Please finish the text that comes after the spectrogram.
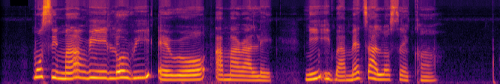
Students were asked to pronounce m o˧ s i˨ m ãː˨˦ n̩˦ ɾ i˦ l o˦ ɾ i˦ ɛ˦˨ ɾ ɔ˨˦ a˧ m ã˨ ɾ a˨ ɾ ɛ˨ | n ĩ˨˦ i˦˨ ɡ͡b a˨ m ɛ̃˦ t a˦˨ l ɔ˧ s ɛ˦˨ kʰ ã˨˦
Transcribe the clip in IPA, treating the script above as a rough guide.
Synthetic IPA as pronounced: m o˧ s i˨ m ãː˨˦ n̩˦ ɾ i˦ l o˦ ɾ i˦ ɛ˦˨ ɾ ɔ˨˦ a˧ m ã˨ ɾ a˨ l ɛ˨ | n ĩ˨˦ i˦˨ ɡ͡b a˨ m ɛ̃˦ t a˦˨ l ɔ˧ s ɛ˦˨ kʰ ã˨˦

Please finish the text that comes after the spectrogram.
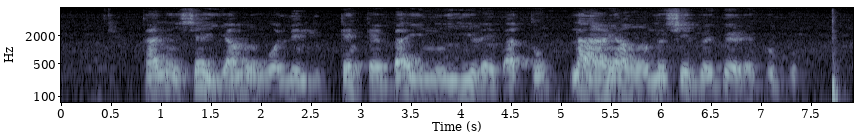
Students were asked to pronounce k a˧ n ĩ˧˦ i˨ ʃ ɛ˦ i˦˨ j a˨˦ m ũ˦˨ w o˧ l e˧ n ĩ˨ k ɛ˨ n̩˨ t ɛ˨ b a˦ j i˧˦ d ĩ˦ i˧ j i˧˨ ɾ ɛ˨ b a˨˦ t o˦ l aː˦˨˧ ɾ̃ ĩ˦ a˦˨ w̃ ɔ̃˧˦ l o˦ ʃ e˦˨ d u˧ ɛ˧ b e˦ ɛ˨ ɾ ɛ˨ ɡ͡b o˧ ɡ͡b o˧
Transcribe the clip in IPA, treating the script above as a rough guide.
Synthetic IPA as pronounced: k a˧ n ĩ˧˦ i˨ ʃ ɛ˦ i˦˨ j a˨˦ m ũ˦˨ w ɔ˧ l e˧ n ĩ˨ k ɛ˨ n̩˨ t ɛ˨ b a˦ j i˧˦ n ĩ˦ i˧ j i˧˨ ɾ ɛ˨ b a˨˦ t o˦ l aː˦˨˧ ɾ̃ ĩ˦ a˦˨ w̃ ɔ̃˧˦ l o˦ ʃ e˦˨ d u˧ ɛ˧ ɡ͡b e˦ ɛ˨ ɾ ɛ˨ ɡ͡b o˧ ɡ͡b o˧

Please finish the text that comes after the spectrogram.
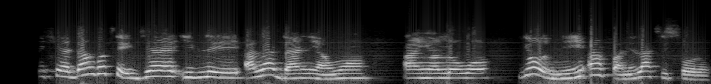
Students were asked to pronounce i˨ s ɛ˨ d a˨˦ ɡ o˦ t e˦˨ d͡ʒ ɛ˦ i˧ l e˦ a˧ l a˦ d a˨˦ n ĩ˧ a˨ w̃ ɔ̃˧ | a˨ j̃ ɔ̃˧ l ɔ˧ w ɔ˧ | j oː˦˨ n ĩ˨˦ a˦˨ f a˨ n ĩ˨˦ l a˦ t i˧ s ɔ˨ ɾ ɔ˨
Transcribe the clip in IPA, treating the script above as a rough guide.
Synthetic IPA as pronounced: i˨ ʃ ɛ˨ d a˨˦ ɡ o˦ t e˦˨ d͡ʒ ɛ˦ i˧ l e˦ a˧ l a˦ d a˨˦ n ĩ˧ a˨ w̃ ɔ̃˧ | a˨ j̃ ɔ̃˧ l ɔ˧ w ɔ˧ | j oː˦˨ n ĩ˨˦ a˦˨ f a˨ n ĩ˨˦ l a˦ t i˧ s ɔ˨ ɾ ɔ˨

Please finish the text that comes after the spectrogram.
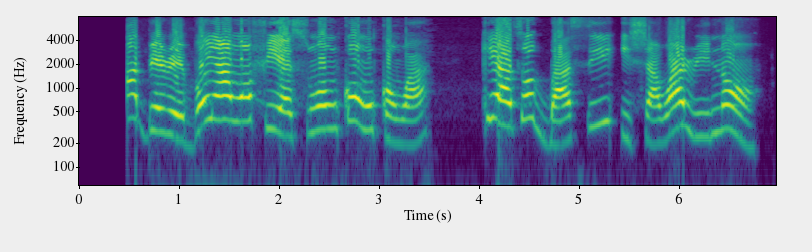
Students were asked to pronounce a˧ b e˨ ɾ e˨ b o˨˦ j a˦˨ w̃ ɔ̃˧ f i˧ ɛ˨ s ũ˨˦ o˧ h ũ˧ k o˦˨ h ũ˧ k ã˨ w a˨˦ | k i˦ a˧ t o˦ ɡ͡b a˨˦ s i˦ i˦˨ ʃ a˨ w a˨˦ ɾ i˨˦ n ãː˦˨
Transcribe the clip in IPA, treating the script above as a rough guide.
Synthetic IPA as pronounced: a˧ b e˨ ɾ e˨ b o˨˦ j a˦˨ w̃ ɔ̃˧ f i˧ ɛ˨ s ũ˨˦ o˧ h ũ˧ k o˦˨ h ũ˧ k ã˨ w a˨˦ | k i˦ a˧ t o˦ ɡ͡b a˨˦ s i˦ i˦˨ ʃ a˨ w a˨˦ ɾ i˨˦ n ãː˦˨

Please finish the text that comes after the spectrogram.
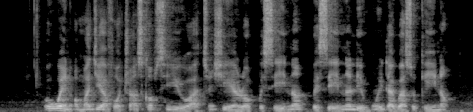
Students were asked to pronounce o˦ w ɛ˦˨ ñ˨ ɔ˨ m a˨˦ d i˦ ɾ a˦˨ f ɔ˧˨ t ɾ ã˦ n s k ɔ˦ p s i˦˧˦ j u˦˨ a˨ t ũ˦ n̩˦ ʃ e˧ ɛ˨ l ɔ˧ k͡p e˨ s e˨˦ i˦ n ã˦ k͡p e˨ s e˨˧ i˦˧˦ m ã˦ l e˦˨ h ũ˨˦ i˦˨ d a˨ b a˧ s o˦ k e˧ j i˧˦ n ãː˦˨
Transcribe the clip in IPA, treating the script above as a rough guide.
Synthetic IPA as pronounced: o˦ w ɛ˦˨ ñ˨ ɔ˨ m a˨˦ d͡ʒ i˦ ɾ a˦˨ f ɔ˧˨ t ɾ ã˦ n s k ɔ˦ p s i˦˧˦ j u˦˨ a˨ t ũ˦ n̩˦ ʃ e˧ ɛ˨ ɾ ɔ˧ k͡p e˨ s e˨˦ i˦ n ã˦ k͡p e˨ s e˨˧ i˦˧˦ n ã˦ l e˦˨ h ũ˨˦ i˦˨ d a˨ ɡ͡b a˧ s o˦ k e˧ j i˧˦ n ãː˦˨

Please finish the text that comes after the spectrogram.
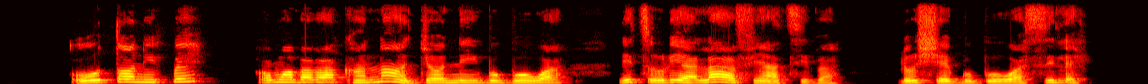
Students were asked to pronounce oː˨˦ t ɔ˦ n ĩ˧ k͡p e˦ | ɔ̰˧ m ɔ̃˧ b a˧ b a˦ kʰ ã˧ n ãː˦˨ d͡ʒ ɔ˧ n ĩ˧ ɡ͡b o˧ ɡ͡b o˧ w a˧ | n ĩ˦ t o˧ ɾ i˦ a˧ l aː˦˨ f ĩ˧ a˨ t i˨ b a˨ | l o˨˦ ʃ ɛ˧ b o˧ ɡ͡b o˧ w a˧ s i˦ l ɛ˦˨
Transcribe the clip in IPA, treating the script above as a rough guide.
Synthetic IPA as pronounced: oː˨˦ t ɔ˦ n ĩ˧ k͡p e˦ | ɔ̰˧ m ɔ̃˧ b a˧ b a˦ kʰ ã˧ n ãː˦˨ d͡ʒ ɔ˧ n ĩ˧ ɡ͡b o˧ ɡ͡b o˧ w a˧ | n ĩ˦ t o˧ ɾ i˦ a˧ l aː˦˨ f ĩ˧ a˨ t i˨ b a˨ | l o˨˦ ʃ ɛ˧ ɡ͡b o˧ ɡ͡b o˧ w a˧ s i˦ l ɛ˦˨

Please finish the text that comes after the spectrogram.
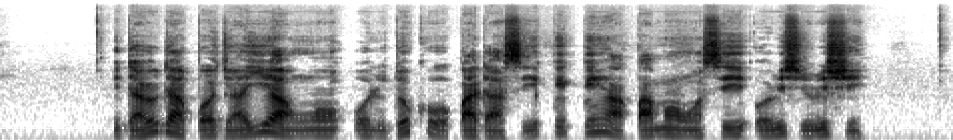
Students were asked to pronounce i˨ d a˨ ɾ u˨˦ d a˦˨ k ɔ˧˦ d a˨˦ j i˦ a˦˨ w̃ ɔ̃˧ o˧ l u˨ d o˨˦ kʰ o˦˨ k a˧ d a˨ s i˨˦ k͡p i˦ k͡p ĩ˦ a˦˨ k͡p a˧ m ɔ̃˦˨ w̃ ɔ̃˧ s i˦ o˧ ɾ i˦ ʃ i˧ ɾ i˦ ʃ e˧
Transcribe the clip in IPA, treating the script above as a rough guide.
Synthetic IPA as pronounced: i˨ d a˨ ɾ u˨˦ d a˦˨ k͡p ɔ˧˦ d͡ʒ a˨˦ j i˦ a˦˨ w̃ ɔ̃˧ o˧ l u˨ d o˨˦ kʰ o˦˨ k͡p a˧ d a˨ s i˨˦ k͡p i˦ k͡p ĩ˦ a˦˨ k͡p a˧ m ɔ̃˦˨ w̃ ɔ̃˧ s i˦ o˧ ɾ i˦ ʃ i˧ ɾ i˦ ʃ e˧

